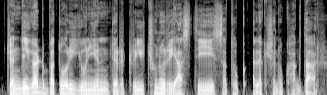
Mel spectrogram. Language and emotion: Kashmiri, neutral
